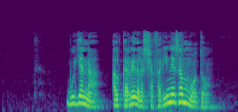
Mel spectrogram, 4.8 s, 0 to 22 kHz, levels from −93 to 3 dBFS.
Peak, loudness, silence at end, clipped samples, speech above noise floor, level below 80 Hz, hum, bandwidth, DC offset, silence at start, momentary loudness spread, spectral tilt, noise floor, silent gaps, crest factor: -2 dBFS; -18 LUFS; 0.5 s; under 0.1%; 59 dB; -58 dBFS; none; 8 kHz; under 0.1%; 1.35 s; 13 LU; -6 dB/octave; -76 dBFS; none; 18 dB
